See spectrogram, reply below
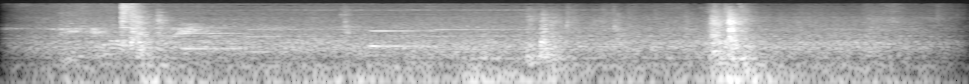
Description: train

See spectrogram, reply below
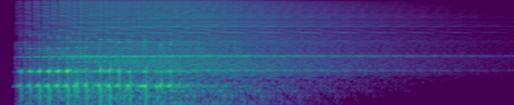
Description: bike

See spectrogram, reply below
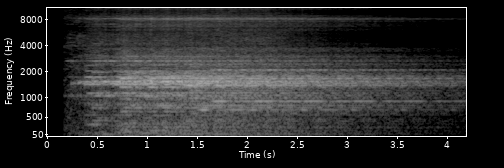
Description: ghost

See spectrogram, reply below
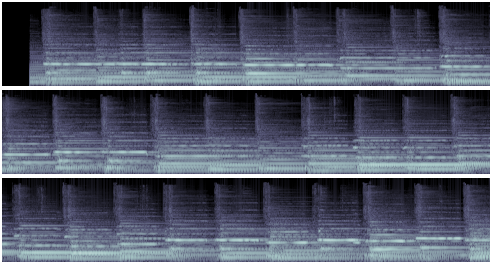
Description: jingle

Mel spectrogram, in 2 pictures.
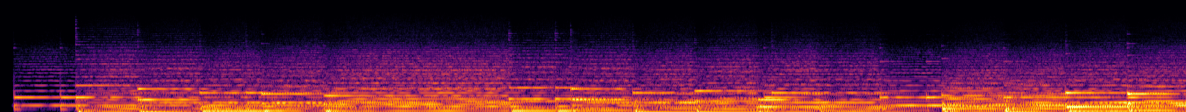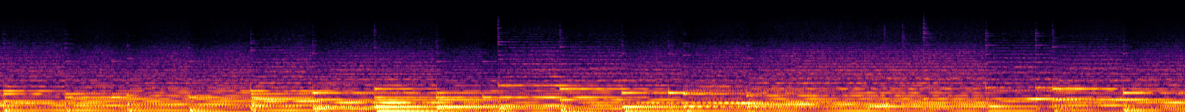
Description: happy

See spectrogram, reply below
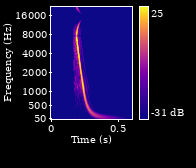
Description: erase

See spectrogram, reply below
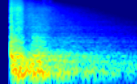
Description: gun

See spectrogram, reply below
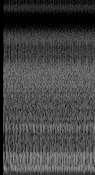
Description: machinegun

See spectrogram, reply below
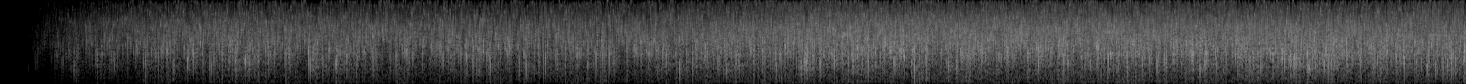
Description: rain

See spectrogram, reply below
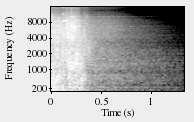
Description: crash

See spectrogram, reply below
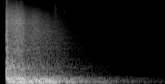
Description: gun

